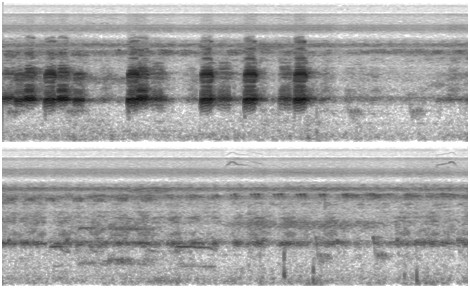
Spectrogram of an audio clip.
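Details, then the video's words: Small but loud-voiced frog calling at night during a fishing trip, its call rendered 'prak prak': six sharp, rasping croaks in quick pairs over three seconds, then only faint background noise. "dengarkan bunyinya [Musik] hai hai hai hai hai hai hai saudaraku"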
